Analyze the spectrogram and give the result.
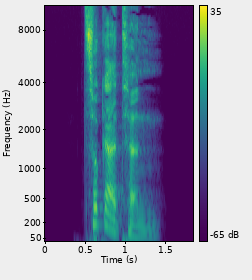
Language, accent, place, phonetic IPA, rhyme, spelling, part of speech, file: German, Germany, Berlin, [ˈt͡sʊkɐtn̩], -ʊkɐtn̩, zuckerten, verb, De-zuckerten.ogg
- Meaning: inflection of zuckern: 1. first/third-person plural preterite 2. first/third-person plural subjunctive II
